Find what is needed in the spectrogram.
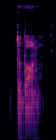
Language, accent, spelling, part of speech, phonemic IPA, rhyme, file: English, Southern England, Gabon, proper noun, /ɡəˈbɒn/, -ɒn, LL-Q1860 (eng)-Gabon.wav
- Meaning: A country in Central Africa. Official name: Gabonese Republic. Capital: Libreville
